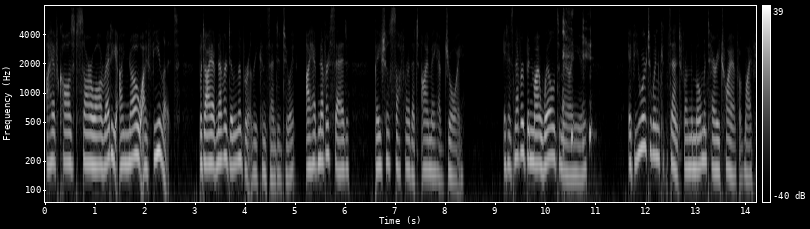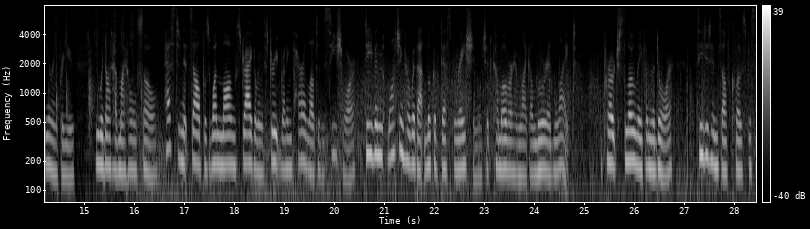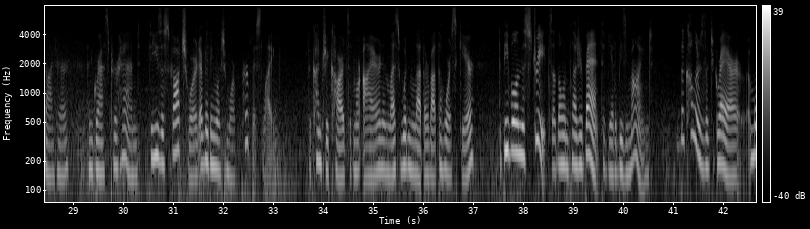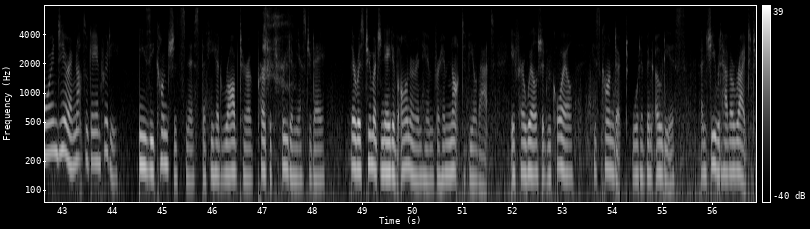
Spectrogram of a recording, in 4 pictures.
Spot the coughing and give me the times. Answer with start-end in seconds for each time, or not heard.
10.3-10.9, 47.0-47.7.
